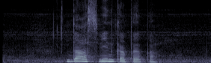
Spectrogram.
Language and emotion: Russian, neutral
